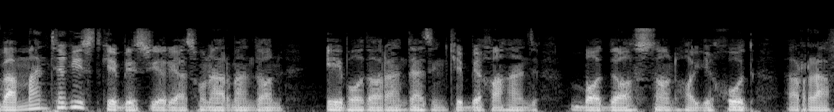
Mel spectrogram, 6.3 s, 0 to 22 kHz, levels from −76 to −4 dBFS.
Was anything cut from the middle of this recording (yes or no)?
no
